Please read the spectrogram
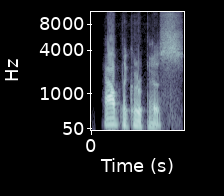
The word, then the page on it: Apocarpous: American English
